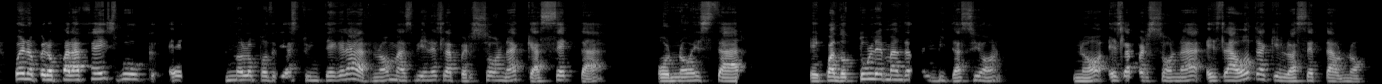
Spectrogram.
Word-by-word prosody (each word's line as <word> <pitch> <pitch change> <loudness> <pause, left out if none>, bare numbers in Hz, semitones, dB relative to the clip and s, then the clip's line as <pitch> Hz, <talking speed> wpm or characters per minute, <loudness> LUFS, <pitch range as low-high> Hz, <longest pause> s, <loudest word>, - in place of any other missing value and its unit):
Bueno, 250 -2 +6
pero, 215 -2 +7
para 215 0 +6
Facebook, 250 -2 0
eh, - - +1 0.4
no 195 +1 0
lo 205 0 0
podrías 190 -1 -4
tú 190 - -10
integrar, 190 +3 -1
¿no? 175 +2 -2
Más 180 -4 -2
bien 195 -1 -5
es 200 - -6
la 190 -1 -1
persona 170 +3 -4
que - - -1
acepta 205 0 -2 0.4
o 160 0 +5
no 165 +1 +1
estar, 175 -3 +2 0.7
eh, 155 -1 +1
cuando 165 -3 +4
tú 250 - +2
le 250 -1 +4
mandas 215 -2 +1
la 195 - -13
invitación, 165 +1 -4 0.7
¿no? 155 +1 0
Es 175 +2 -2
la 195 - +2
persona 175 +1 -2
es 175 +2 -2
la 180 -1 +4
otra 235 -1 +1
quien 190 -7 -4
lo 155 - +2
acepta 160 -1 -1
o - - -4
no. 135 -1 -8
185 Hz, 175 wpm, -25 LUFS, 165-210 Hz, 0.7 s, pero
